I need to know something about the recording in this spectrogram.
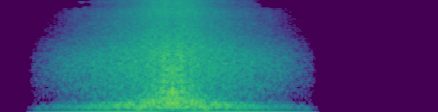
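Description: A single whoosh sound effect for the logo intro, with a low body under it. It swells, peaks just under a second in, and fades out after about a second and a half.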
